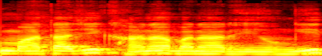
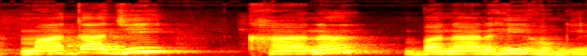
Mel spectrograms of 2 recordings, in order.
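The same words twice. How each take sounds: First: Said in the usual way. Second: Slow, deliberate example read; slow example sentence. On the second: Shown as a demonstration. Teacher reading an example to students, slowly. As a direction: say it slowly so students catch the doubt. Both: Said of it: "ध्यान से सुनेंगे".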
